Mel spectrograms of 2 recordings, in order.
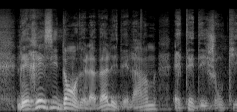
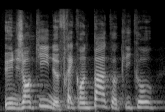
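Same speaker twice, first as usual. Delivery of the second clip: high, loud brat voice; loud high kid butting in; cheeky boy; 11 semitones higher, 5 dB louder, faster than usual. A narrator's reading. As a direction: outbid your sister, loud and high. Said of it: "surenchérit Mimosa".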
